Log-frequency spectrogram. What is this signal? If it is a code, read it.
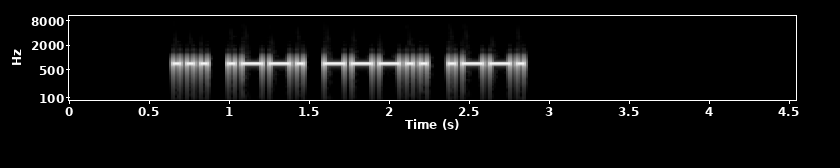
Morse code, heard as a keyed tone, about 28 wpm, 700 Hz. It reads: SP8P
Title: DXCC-100 Call Signs - 4 Characters - 28wpm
